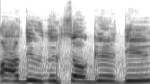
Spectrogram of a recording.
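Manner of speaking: caveman talk, laid on thick. A speaker reacts to how something looks: caveman voice. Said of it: "I kind of caveman that".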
